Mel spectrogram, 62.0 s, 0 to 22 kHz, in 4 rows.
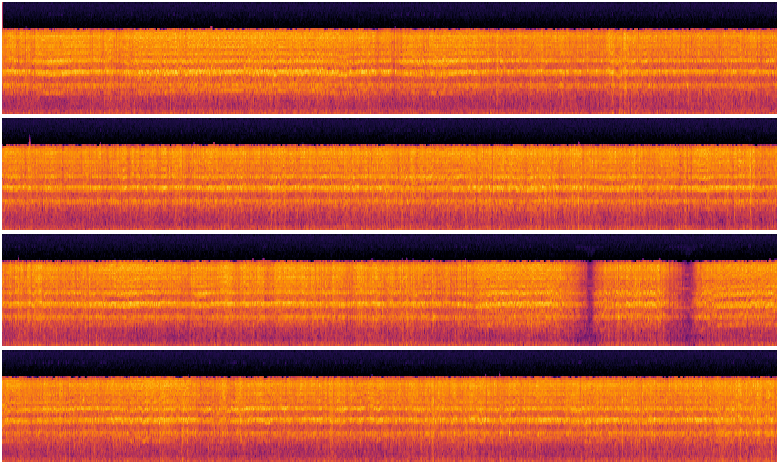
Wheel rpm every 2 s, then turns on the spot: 230, 210, 190, 210, 220, 230, 230, 240, 230, 230, 230, 230, 230, 230, 230, 230, 230, 230, 230, 230, 200, 100, 120, 210, 220, 220, 230, 230, 230, 230, 230.
none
